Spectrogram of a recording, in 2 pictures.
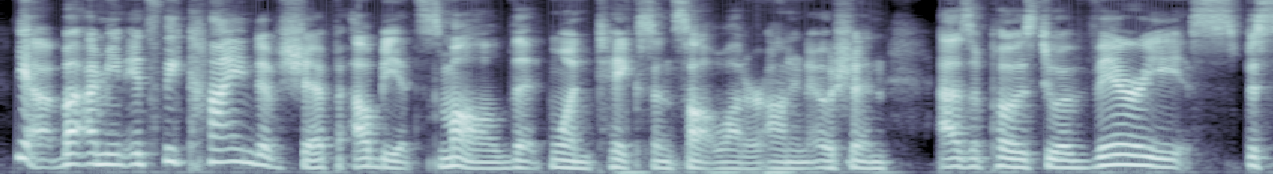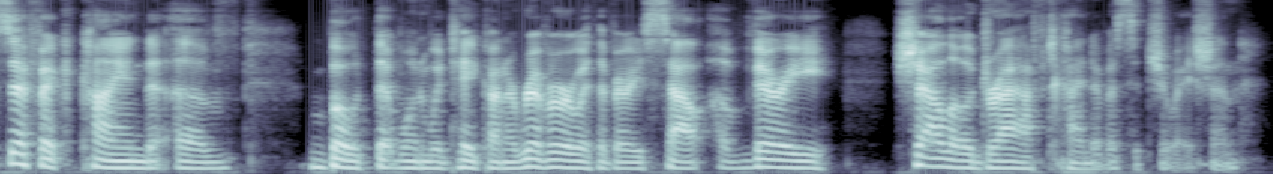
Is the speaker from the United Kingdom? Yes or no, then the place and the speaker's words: yes; United Kingdom; I'm British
